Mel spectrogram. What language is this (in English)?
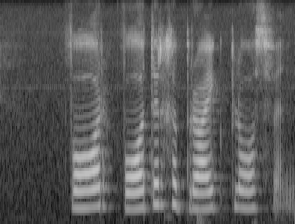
Afrikaans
